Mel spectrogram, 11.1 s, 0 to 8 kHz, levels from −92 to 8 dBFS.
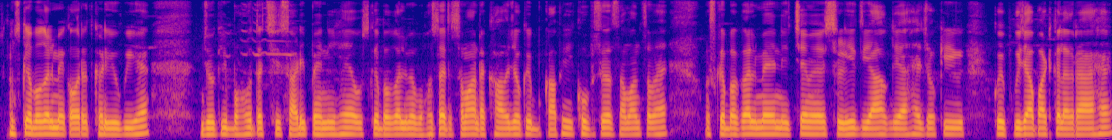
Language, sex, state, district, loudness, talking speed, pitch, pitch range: Hindi, male, Bihar, Supaul, -16 LUFS, 245 wpm, 130 Hz, 130-135 Hz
